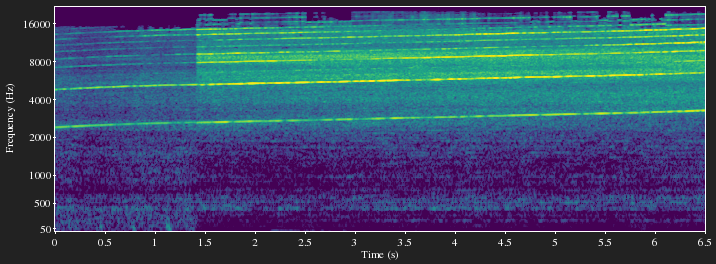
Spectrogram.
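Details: SWIWIN SW220B micro jet turbine on test stand, second run after adjustments; shrill steady whine climbs smoothly after light-off and settles into even idle near 38,000 rpm, about 2.5–2.6 lb idle thrust, no surging; normal turbine idle.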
